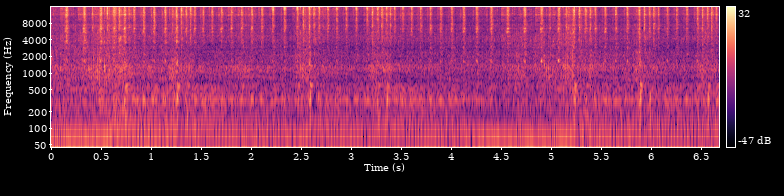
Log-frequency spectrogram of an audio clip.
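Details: KAMAZ diesel truck at idle; lumpy idle with quick ticking and heavier thump about every second; engine knock.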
